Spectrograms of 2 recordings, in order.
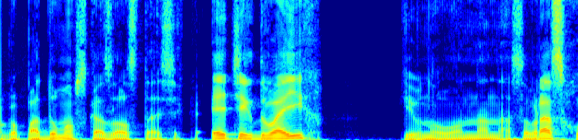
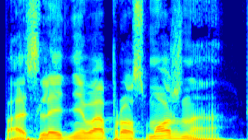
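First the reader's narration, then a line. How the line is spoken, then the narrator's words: Shout. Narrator (Russian): крикнул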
